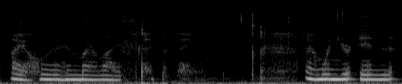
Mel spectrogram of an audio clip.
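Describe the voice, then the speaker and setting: A woman whispering softly and breathily in an ASMR roleplay as a gentle but tough special-forces recruiter, speaking in a halting, reassuring way. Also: a little high, slightly rough.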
